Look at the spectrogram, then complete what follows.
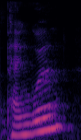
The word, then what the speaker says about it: penguin: using the n sound, the word penguin is stressed on the first syllable. Second syllable gwin is shorter and unstressed. It has the i vowel like it. It's a penguin.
